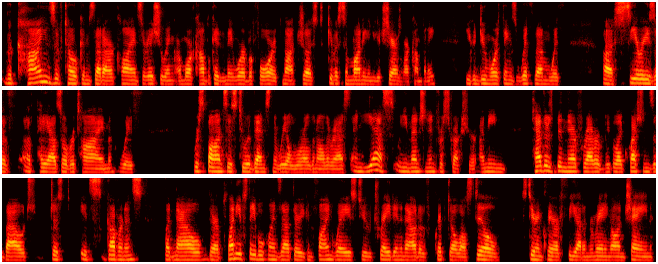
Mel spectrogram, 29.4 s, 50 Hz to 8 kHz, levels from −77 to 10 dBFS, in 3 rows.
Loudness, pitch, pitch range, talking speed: -26 LUFS, 135 Hz, 125-145 Hz, 220 wpm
